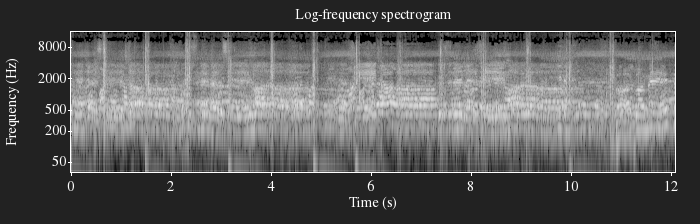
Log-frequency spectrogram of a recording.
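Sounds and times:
men chanting in unison: 0.0 - 12.0.

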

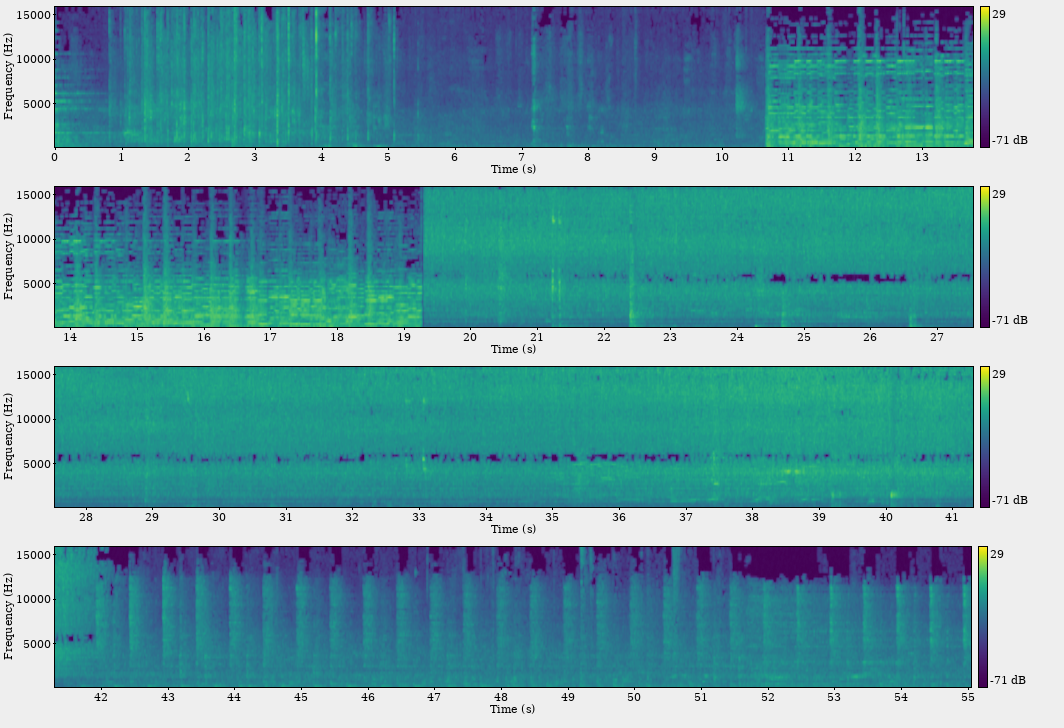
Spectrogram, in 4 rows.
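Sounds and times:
accordion music: 0.0 - 0.8, 10.7 - 19.3
faint voices: 0.0 - 55.0
fountain water rushing: 0.8 - 5.3, 19.3 - 42.3
music with a beat: 10.7 - 19.3, 41.7 - 50.6.

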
